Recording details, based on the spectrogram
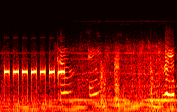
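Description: Touch-tone dialing on a public phone box: about eight crisp, evenly spaced beeps in quick succession, followed by line tones and chirps as the call connects, with a voice talking over the later part.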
